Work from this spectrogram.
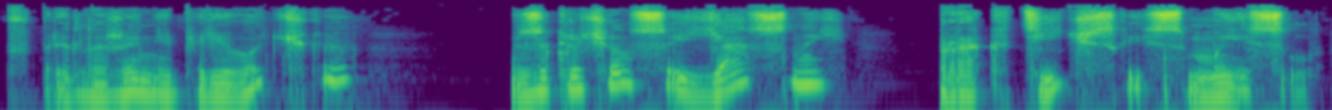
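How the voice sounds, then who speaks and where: Male audiobook narrator, middle pitch, very animated delivery, dry close sound. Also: slow, breathy edge, no echo. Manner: expressive, lively storytelling. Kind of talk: audiobook reading.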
